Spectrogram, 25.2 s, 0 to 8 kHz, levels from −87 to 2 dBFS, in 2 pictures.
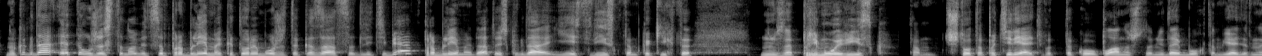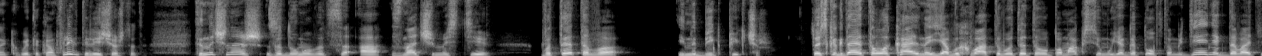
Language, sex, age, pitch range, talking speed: Russian, male, 30-49, 155-225 Hz, 165 wpm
